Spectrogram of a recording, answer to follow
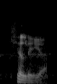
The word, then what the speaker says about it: Kilia: you wait uh and this is my daughter kilia he gestures to his daughter who's next to him uh it's spelled k i l i a her name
